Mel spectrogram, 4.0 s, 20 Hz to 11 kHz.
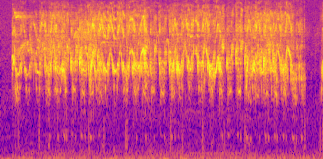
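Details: Black stork chicks begging while being fed at the nest, Kamenice, 2021; a continuous, harsh, wavering chorus of high nasal calls that rise and fall rapidly for nearly four seconds, then a brief pause and a restart.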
